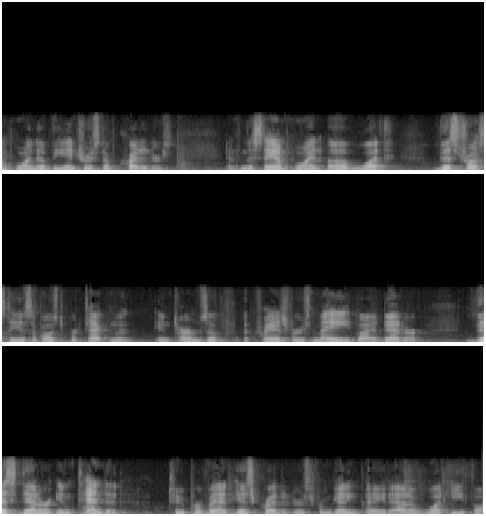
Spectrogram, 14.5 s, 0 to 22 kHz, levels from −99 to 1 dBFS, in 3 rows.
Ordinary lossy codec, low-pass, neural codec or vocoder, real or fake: AAC, 48 kbps; 7.2 kHz; none; real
